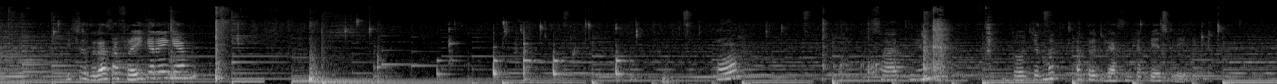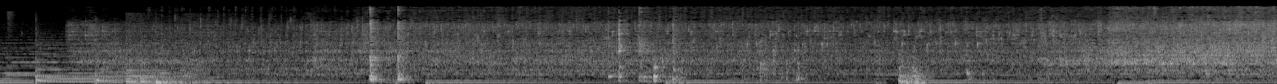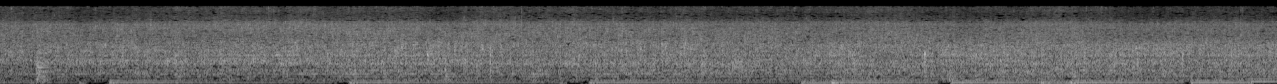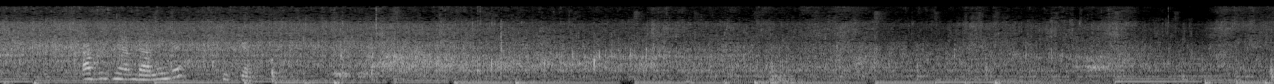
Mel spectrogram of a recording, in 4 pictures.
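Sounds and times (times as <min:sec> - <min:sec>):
paste sizzling in hot oil: 0:13.2 - 0:51.0.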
